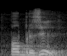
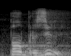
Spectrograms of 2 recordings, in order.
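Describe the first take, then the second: Both takes have the same delivery.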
